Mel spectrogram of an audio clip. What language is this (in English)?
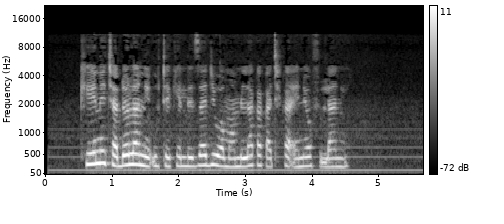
Swahili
